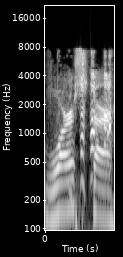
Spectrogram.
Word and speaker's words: Worcester: like worst no no I think that was Worcester Mass oh call it werster werster a very a very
